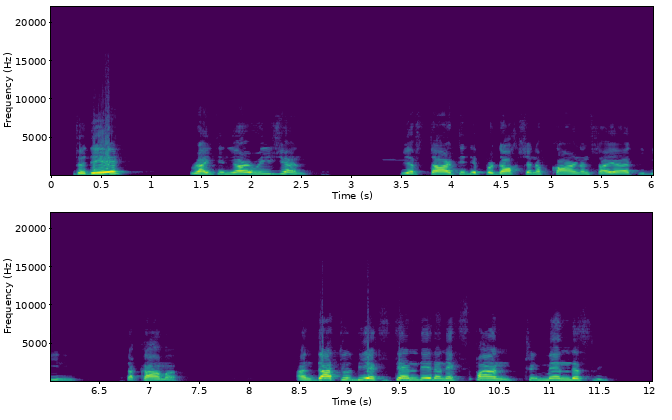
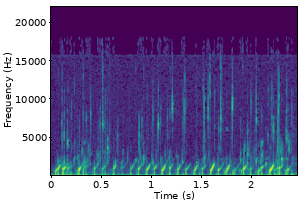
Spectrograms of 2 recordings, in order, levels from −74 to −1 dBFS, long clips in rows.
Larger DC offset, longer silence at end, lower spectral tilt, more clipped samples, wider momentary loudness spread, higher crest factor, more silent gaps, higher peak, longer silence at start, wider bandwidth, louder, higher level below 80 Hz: neither; first, 0.5 s vs 0 s; first, -7 dB/octave vs -5 dB/octave; neither; first, 15 LU vs 7 LU; about the same, 18 dB vs 18 dB; neither; about the same, -2 dBFS vs 0 dBFS; first, 0.25 s vs 0 s; second, 8.4 kHz vs 18.5 kHz; about the same, -19 LUFS vs -19 LUFS; second, -66 dBFS vs -24 dBFS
